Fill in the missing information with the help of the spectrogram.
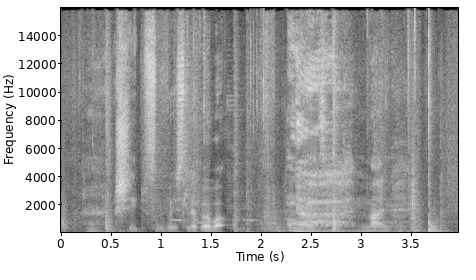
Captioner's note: moans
